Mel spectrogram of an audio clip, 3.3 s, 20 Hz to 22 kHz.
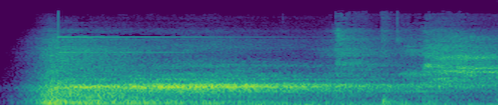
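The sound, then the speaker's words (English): A low, sustained whoosh swells in quickly and rushes steadily for about three seconds, with a faint hum running through it, then softens and thins slightly toward the end. It plays as actors rehearsing the play May 35th, about the Tiananmen Square massacre, at Amnesty International in London push back against an unseen force. “They walk into the center of the room slowly before pushing back against an unseen force as a low-pitched whooshing sound can be heard.”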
